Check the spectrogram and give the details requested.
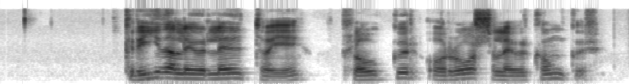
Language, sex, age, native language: Icelandic, male, 20-29, Icelandic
